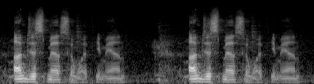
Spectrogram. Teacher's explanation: The M in I'm links to the j in just to sound like just.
